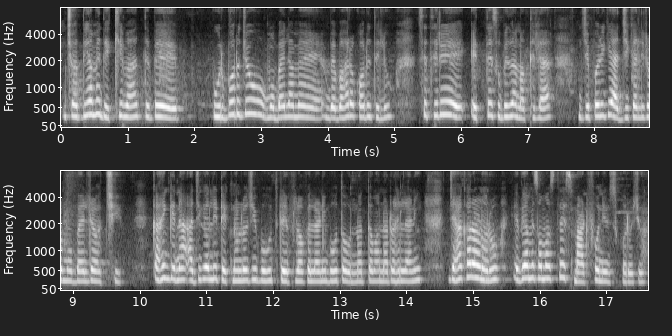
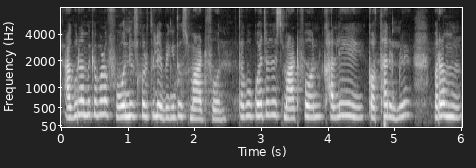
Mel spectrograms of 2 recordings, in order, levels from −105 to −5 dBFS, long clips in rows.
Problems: constant background noise, continuous background conversations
